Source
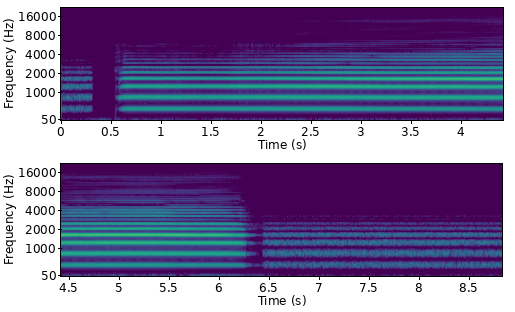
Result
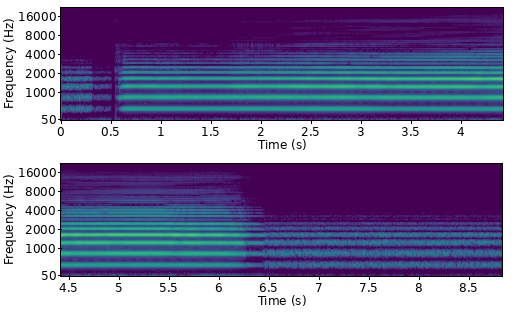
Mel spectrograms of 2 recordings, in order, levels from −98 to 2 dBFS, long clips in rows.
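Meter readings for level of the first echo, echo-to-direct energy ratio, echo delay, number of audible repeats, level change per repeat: −15.0 dB, −15.0 dB, 194 ms, 1, repeats not evenly spaced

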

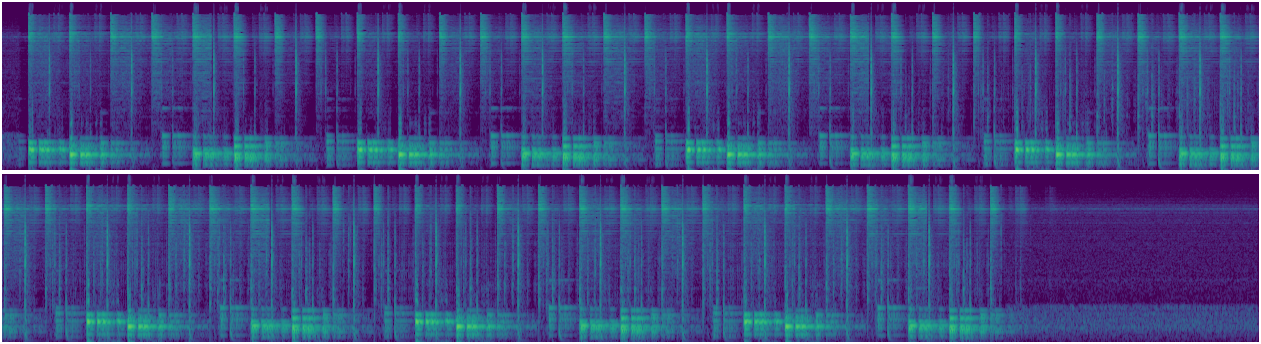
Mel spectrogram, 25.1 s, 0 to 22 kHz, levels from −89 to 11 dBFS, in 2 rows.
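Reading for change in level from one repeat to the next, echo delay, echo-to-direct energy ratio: repeats not evenly spaced, 250 ms, −15.5 dB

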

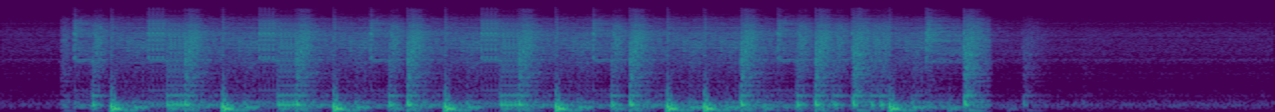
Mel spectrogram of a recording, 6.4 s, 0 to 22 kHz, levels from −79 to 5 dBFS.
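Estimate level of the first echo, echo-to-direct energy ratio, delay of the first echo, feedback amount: −18.0 dB, −18.0 dB, 295 ms, 20%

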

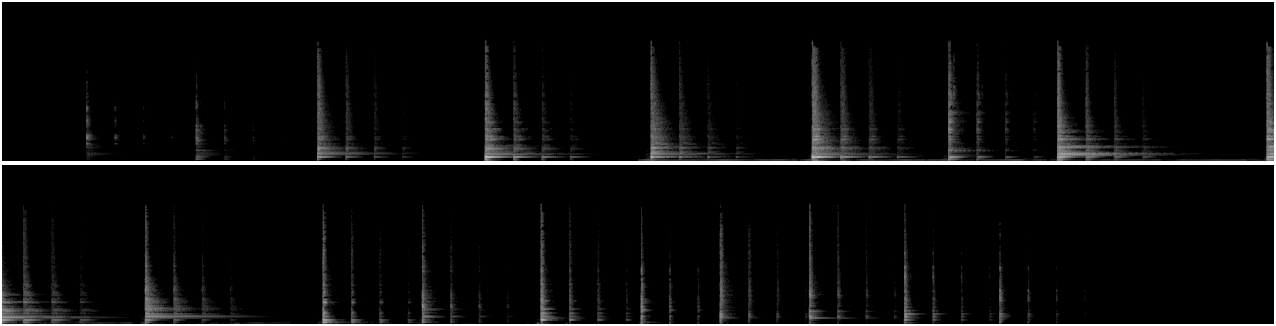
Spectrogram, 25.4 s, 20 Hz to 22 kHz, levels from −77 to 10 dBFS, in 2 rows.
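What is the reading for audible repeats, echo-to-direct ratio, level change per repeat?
3, −15.0 dB, −8.5 dB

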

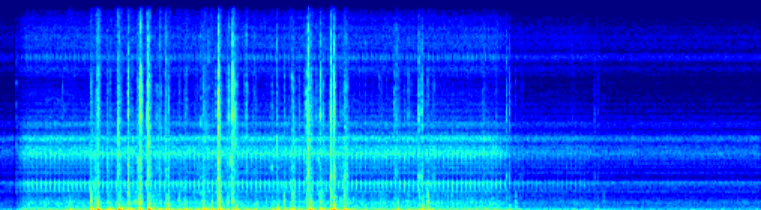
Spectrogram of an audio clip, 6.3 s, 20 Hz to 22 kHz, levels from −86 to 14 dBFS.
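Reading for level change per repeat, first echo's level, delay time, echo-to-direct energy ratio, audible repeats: −10.5 dB, −12.0 dB, 732 ms, −11.5 dB, 3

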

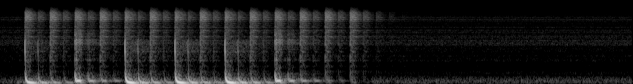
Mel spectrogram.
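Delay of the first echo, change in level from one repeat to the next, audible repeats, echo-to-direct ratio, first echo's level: 129 ms, −7.0 dB, 4, −11.0 dB, −12.0 dB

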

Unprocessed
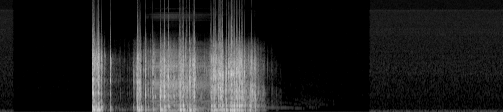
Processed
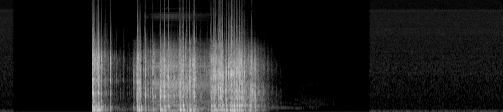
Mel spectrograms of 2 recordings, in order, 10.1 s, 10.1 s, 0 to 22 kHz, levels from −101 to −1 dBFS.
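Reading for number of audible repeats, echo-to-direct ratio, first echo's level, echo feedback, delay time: 2, −23.5 dB, −24.0 dB, 34%, 132 ms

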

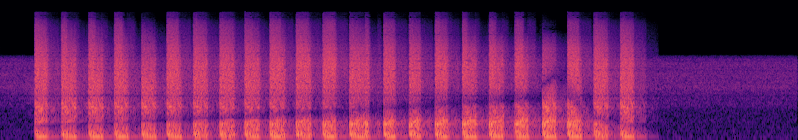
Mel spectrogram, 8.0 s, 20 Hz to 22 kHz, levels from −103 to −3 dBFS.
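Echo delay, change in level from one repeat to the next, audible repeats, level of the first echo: 123 ms, −15.0 dB, 2, −17.0 dB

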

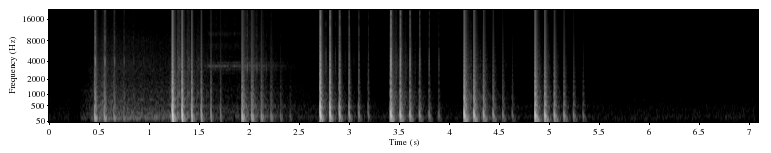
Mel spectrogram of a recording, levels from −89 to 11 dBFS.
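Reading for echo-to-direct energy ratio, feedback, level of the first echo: −4.5 dB, 41%, −5.5 dB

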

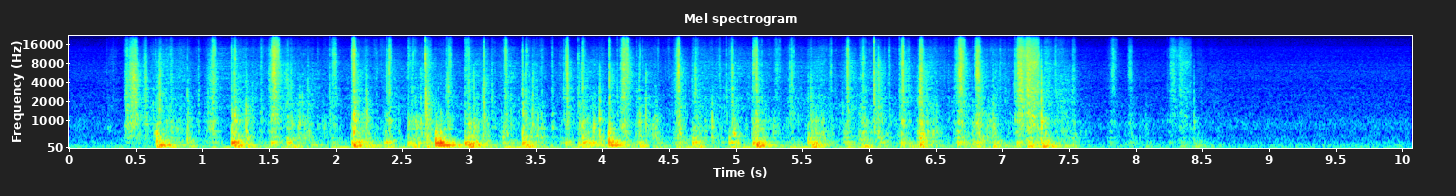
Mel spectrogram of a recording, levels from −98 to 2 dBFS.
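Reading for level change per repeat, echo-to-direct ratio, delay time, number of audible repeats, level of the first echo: repeats not evenly spaced, −17.5 dB, 1,144 ms, 1, −17.5 dB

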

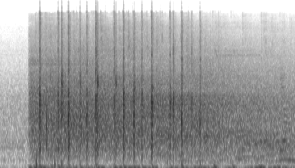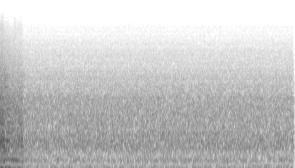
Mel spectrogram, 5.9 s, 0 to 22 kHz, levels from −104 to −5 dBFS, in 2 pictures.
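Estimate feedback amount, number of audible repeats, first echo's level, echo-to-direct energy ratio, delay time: 16%, 2, −6.0 dB, −6.0 dB, 184 ms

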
